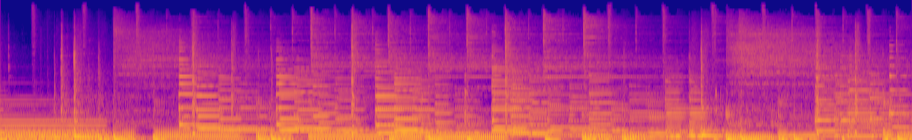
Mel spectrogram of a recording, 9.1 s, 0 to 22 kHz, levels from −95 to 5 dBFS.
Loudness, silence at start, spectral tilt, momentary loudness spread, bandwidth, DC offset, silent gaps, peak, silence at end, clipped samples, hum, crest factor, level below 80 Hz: -19 LUFS; 0 s; -6.5 dB/octave; 4 LU; 17 kHz; under 0.1%; none; -4 dBFS; 0 s; under 0.1%; none; 14 dB; -22 dBFS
